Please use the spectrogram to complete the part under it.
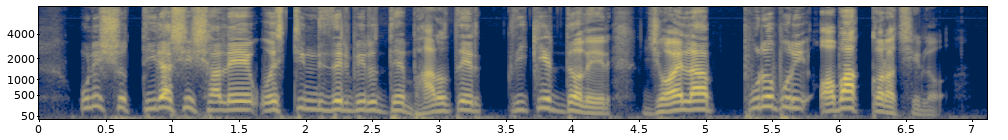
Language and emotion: Bengali, surprised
